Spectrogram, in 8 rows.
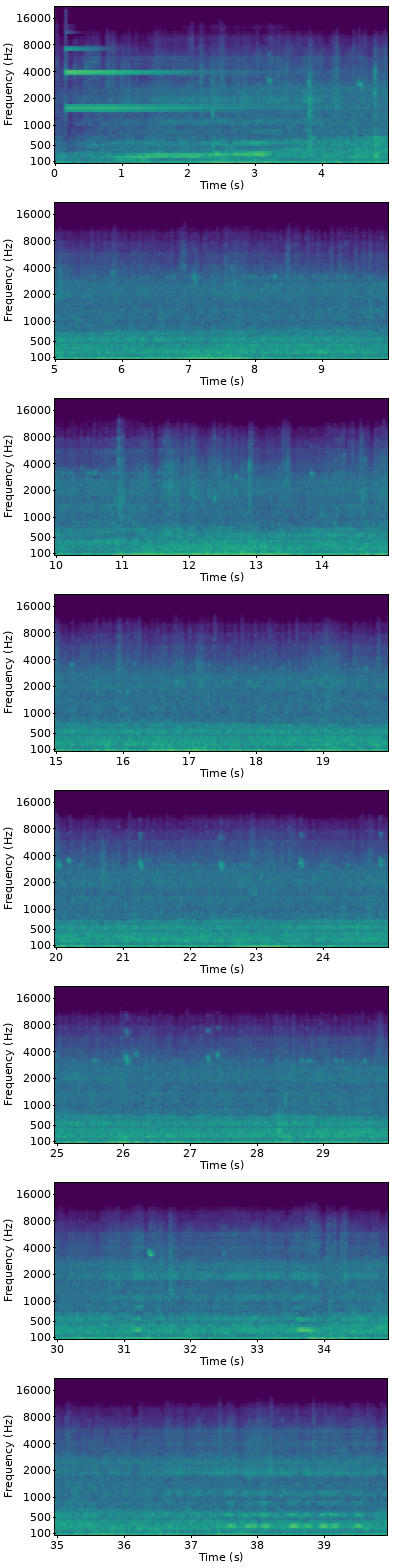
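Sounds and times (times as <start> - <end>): bicycle dynamo whine: 0.0 - 11.8, 30.5 - 39.9.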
